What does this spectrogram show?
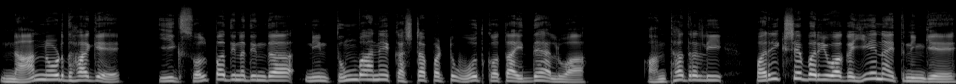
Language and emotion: Kannada, surprised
